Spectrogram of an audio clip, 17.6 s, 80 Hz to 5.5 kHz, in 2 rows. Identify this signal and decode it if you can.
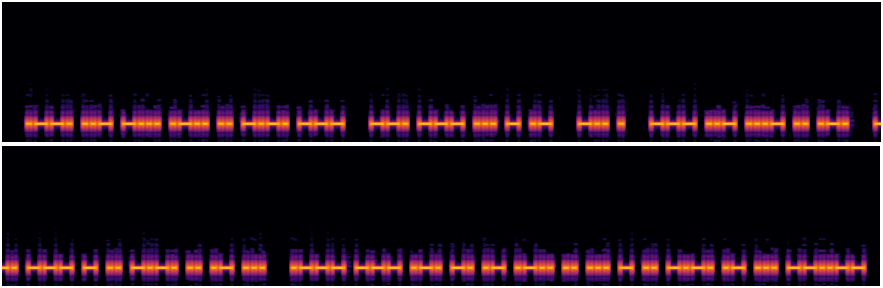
Morse code, heard as a keyed tone, about 30 wpm, 800 Hz. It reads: PUBLICO GOSTA DE OUVIR NOTICIAS JORNALISTICAS,
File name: audios / portugais / portugais texte en clair 2 vitesse 30 mots minutes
